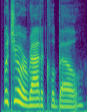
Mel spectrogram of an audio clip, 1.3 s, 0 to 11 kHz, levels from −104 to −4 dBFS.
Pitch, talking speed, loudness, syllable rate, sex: 210 Hz, 230 wpm, -16 LUFS, 6.6 syllables/s, female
